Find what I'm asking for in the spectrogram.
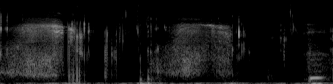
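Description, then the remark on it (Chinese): Ice cubes crunched between the teeth in two long bursts of brittle, crackling crushing, with sharp cracks and wet mouth sounds, fairly loud and with no talking. “这次我还是冰块来帮你吧。”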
